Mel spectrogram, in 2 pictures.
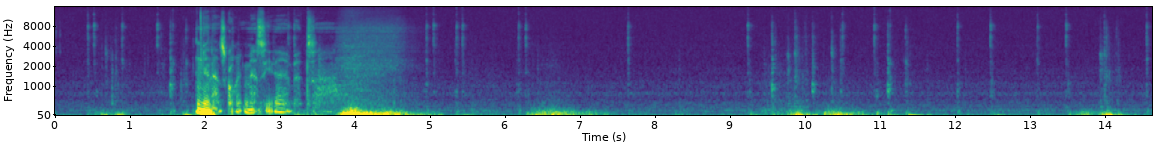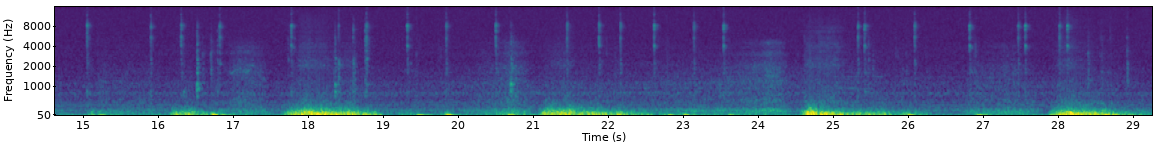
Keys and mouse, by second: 0.4 super+click, 0.8 alt+super+click, 3.1 super+click, 4.9 super+click, 5.3 super+click, 6.1 super+click, 7.6-9.2 super+drag, 10.4 alt+super+click, 12.0 super+click, 13.0 super+click, 14.5 super+click, 15.8 super+click, 16.8 alt+super+click, 18.7 alt+super+click, 19.8 alt+super+click, 21.4 super+click, 22.1 alt+super+click, 23.1 alt+super+click, 25.3 super+click, 26.0 alt+super+click, 27.4 super+click, 28.0 super+click, 28.5 super+s.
